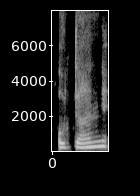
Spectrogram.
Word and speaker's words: automne: Automne is also a little bizarre because the M is there, but it's not pronounced.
